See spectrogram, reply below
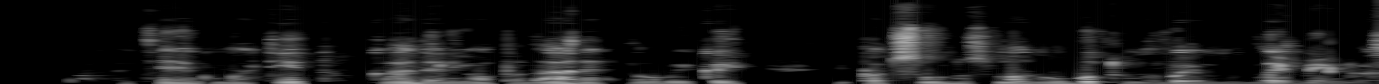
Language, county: Lithuanian, Klaipėda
